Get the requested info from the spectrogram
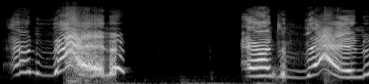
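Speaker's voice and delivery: high, loud words breaking into laughter; can barely get it out for laughing; laughing fit. Real, not acted. Streamer cracking up telling chat the story, high and loud.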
